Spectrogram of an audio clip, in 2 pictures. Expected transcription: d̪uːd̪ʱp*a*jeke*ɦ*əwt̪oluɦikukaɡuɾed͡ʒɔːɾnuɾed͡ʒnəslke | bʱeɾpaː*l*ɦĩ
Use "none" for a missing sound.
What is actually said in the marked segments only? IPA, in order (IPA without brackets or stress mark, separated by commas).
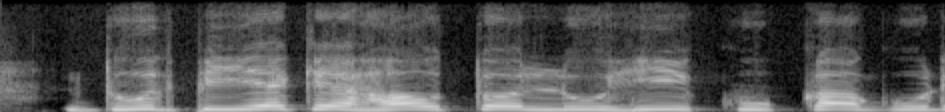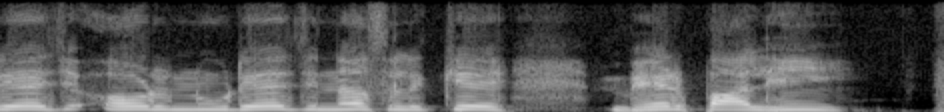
i, ɦ, l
